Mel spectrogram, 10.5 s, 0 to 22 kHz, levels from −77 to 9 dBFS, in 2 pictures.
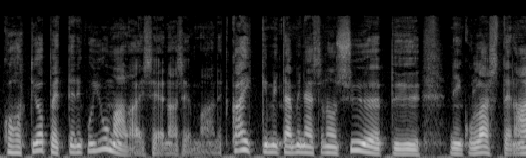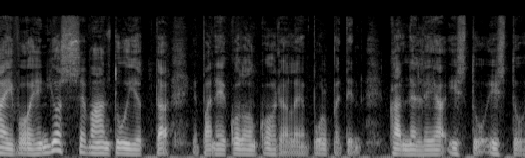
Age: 60-79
